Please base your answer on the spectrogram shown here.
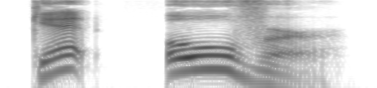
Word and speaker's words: get over: Tip, the stress is on over. Get over.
